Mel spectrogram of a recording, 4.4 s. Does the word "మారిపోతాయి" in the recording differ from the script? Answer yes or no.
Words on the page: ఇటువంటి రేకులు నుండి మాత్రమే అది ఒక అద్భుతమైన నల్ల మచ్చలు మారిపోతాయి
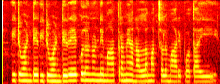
no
